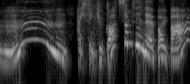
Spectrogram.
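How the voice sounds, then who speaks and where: Pitched high, a put-on character voice speaks at a fairly slow pace. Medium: read story. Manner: mild, homely.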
